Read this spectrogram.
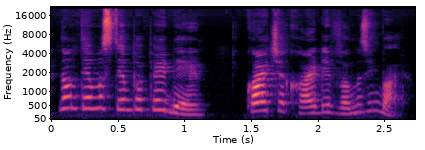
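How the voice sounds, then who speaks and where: A woman voicing a brisk, commanding male doctor and explorer in a storybook read aloud. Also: on the high side, very animated, heavily acted. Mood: urgent.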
